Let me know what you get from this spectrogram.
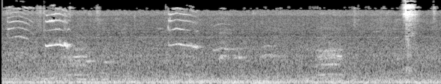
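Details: Mother cat caring for her kittens; thin, high mews come in short bursts about every two seconds, faint over a steady low rumbling background noise.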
